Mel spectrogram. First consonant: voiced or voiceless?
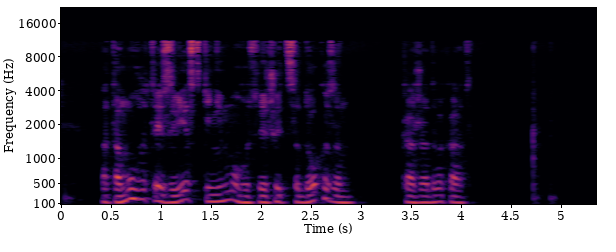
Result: voiceless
